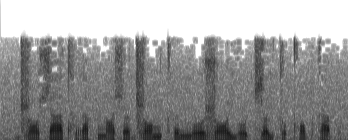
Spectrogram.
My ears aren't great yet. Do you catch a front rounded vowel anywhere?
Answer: no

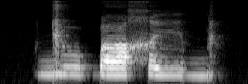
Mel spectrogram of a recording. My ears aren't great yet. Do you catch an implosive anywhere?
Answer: yes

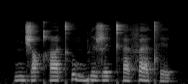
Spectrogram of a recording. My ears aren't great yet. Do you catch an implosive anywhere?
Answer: no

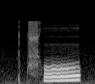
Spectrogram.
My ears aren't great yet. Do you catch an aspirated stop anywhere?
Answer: yes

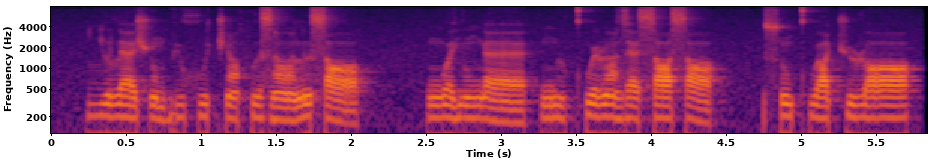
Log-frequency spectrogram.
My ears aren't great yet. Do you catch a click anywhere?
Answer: no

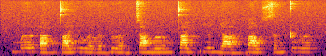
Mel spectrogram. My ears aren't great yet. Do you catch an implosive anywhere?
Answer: yes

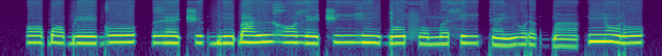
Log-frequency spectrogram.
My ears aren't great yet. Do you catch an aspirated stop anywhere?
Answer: no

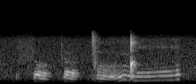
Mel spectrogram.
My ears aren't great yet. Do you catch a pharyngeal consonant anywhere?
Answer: no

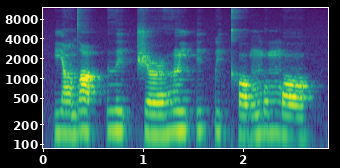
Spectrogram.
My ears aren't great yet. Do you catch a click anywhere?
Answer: no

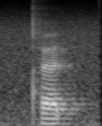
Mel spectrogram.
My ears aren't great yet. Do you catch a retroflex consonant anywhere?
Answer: no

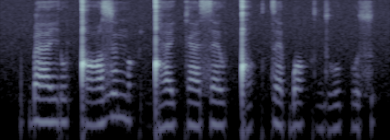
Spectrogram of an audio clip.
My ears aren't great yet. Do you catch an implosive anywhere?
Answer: yes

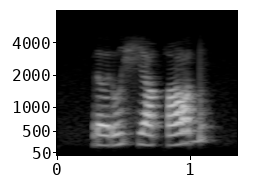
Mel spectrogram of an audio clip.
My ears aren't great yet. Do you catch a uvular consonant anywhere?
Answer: yes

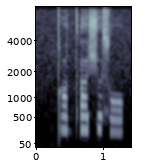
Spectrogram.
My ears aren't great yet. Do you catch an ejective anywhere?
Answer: yes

